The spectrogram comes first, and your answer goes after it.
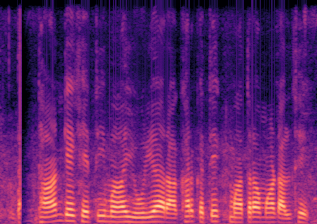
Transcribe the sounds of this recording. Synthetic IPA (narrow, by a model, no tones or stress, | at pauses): d̪ʱankekʰet̪imãjuɾijaɾakʰəɾkət̪ekmaːt̪ɾamãʈalt̪ʰe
